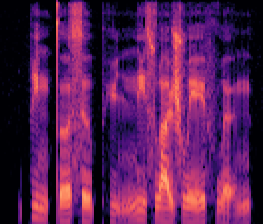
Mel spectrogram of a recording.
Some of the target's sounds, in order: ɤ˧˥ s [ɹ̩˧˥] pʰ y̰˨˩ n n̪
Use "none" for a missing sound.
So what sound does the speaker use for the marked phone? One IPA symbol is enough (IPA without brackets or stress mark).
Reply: ɹ̩˧˥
